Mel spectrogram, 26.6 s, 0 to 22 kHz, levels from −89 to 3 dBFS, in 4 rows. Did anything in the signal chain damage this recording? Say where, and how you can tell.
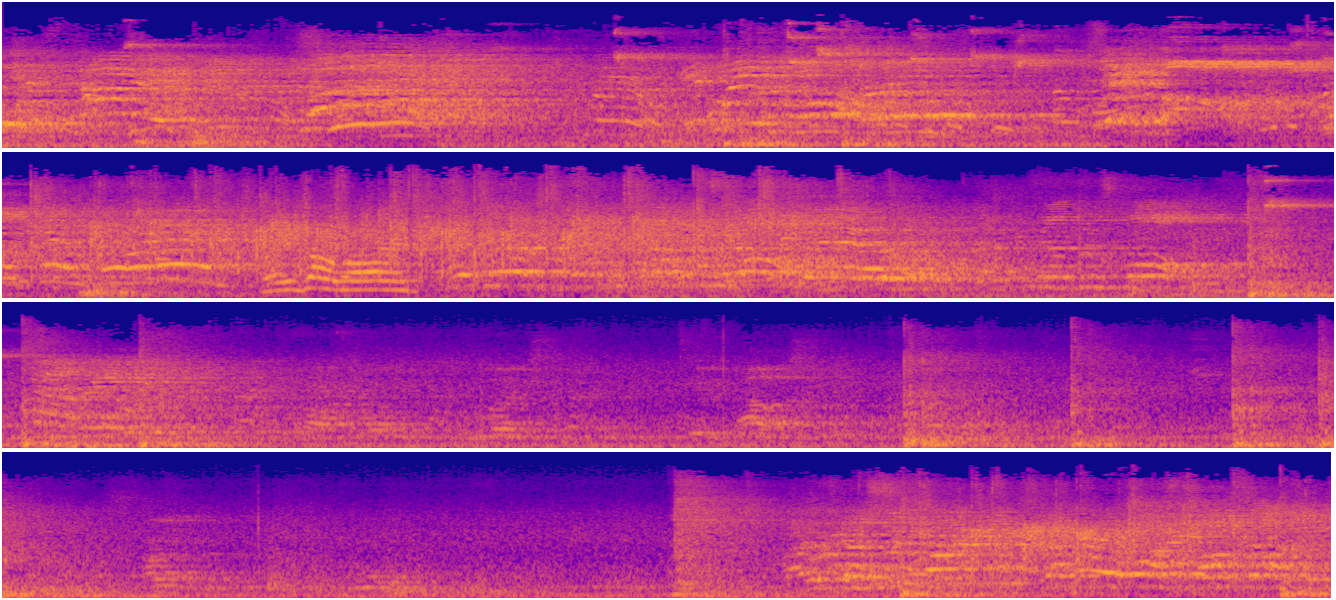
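Yes, at the codec or storage stage: compressed frames skipped at 11.06, 13.08 and 16.11 s, each losing roughly two frames, around 50 ms.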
